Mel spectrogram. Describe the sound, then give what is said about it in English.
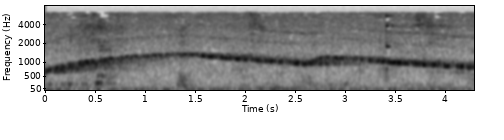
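A fire engine siren in New York wails in one long tone that rises and then slowly drifts down as it passes, over a low rumble of city traffic. “There's the sound of the city, isn't it? The sound of the world. What does that mean? Just nothing specific, just fire engine or something.”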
